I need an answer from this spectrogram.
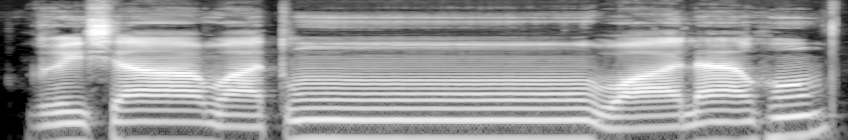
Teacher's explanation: یہاں ادغام ہو رہا ہے، تنوین کے بعد واو یرملون میں سے ہے اور یہاں ادغام بھی ہے اور غنہ بھی ہے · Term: ادغام مع الغنہ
